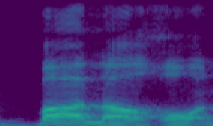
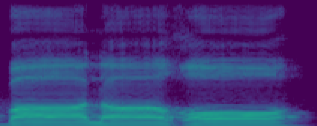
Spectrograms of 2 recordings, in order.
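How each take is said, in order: First: The vowels are kept short. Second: The vowels are drawn out long. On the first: The speaker calls it right. "It is" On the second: The speaker calls it wrong.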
